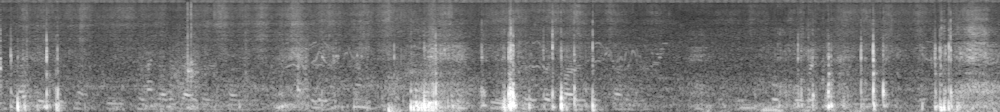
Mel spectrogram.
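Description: Two African buffalo bulls fighting. Irregular sharp knocks come as their horns and heavy horn bosses clash, the loudest about five seconds in, with low animal grunts among them.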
